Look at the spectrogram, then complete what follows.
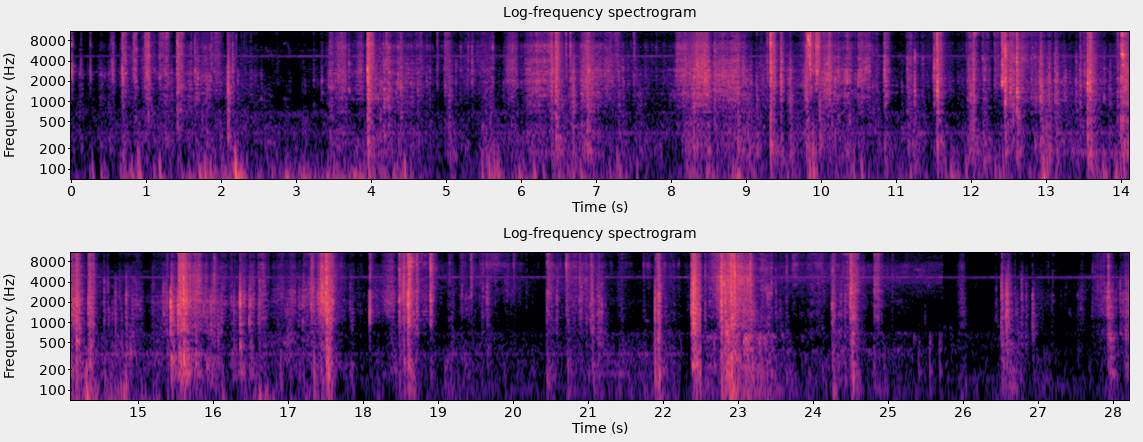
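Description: Large knife chopping and splitting bamboo: irregular sharp cracks and chops, with the blade rasping along the pole as the split bamboo tears apart.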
